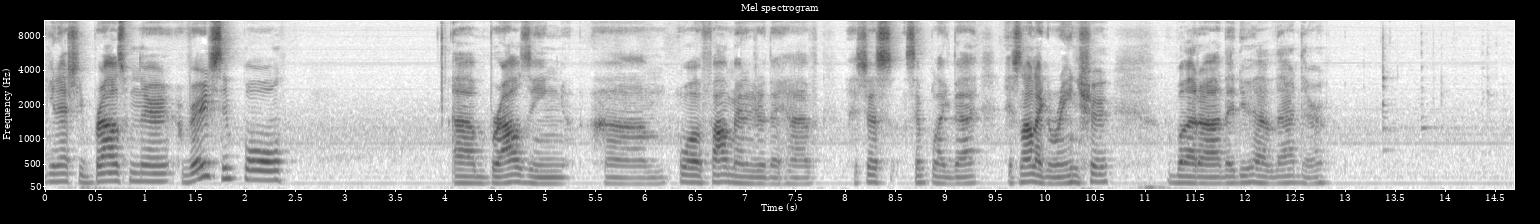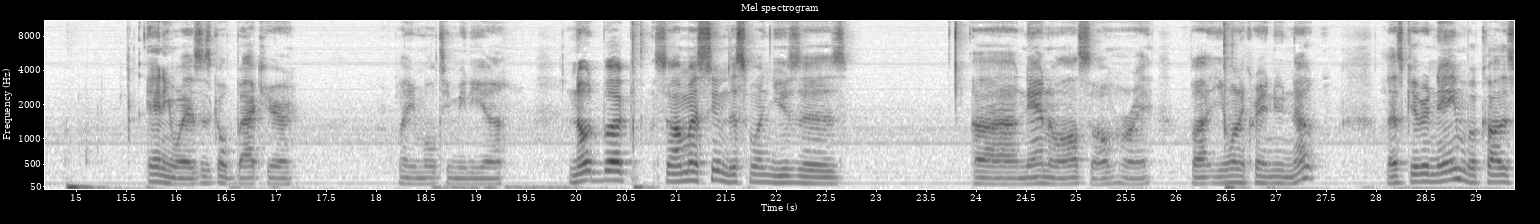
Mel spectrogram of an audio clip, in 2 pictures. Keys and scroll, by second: 16.5 Escape, 18.5 Down, 18.7 Down, 18.9 Down, 19.1 Down, 19.4 Down, 19.5 Down, 19.7 Down, 19.8 Down, 20.5 Return, 26.5 Return.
